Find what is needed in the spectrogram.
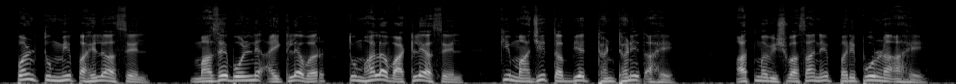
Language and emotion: Marathi, neutral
